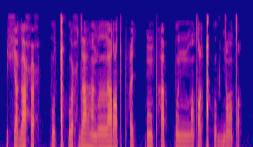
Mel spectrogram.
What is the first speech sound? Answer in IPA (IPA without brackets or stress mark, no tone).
ç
